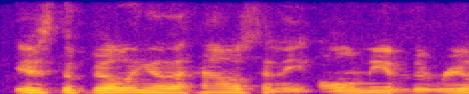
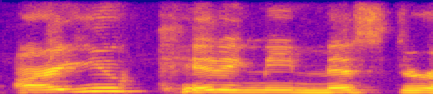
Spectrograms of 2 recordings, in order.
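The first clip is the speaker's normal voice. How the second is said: raised, louder retold protest; a hint of outraged customer; mock-indignant retort; 6 semitones higher, 5 dB louder, slower than usual. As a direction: play up the annoyance at the clerk. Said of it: "I was a little bit perturbed at that".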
